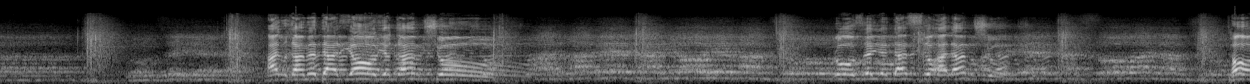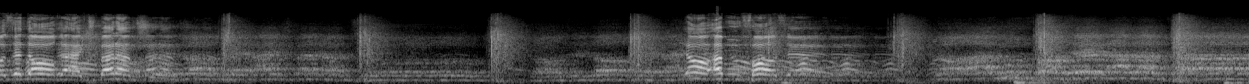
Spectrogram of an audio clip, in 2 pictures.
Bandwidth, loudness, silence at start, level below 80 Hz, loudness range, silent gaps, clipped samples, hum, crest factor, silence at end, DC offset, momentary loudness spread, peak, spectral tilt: 11.5 kHz; -20 LUFS; 0 s; -52 dBFS; 14 LU; none; under 0.1%; none; 22 dB; 0 s; under 0.1%; 20 LU; 0 dBFS; -0.5 dB/octave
